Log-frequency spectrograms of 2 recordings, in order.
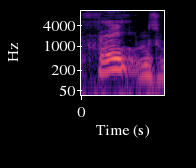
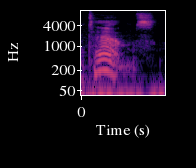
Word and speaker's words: Thames: It's Thames, and Inkhorn people put in the TH to make it look Greek, and then some of these people came over to the States, and they ended up doing the spelling pronunciation, calling it Thames, whereas in England it's still called Thames.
